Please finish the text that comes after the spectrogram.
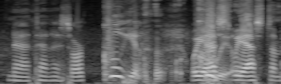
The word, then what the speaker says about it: Orcollo: And with that Let me emphasize. Orcollo. Yeah, so that's the way we say it. Orcollo. Well, I like it. Orcollo.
